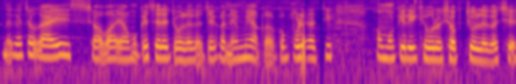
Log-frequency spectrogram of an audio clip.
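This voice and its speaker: Hoarse woman vlogger, high-pitched, playful mock-complaining, filmed outdoors on a phone. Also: fairly even intonation, moderate pace, slight background noise. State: hoarse from a cold. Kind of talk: casual vlog chat to viewers. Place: outdoors in open farm fields.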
